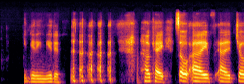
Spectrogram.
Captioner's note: laughs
